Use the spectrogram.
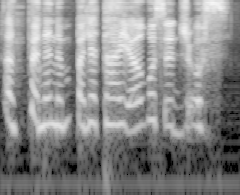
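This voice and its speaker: An actress playing a remorseful young woman covered in sores, speaking softly and apologetically in a radio drama. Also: high-pitched, steady tone, measured pace, no echo, soft background music. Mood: downcast. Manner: soft, downcast and apologetic.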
